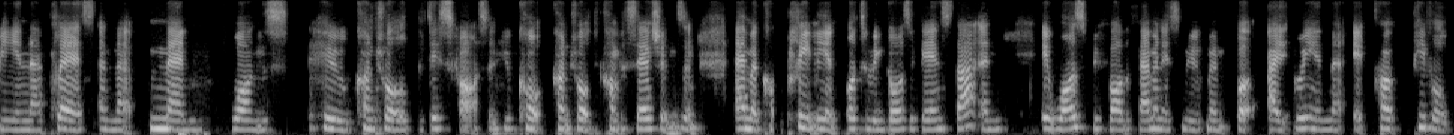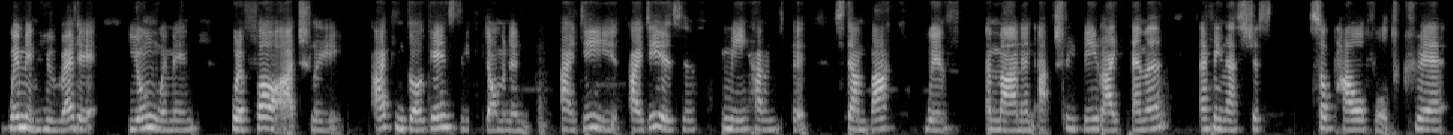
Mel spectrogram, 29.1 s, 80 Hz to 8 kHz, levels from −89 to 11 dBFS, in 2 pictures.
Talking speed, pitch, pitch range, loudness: 165 wpm, 215 Hz, 205-230 Hz, -22 LUFS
